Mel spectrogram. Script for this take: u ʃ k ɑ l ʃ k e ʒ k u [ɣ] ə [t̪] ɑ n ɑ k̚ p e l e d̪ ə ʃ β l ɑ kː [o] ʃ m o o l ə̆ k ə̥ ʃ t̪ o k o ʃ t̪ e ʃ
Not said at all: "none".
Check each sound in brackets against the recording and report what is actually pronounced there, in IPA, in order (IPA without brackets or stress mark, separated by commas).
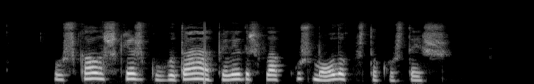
ɣ, t̪, u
